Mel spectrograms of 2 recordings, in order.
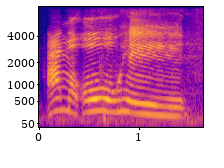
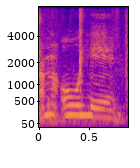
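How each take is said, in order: First: Slow, stretched and a bit higher, louder; drawn-out old head voice. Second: Said in the usual way. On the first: Shown as a demonstration. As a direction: stretch it out like a playful old-timer.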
